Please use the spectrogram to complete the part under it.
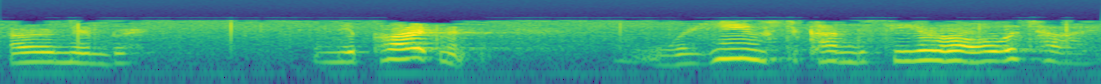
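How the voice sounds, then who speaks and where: A woman's voice: high voice, moderate pace, lightly acted. An actress playing an earnest, stubborn six-year-old girl, childlike and innocent, in a 1940s radio drama. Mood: timid, earnest. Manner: childlike, innocent, plain-spoken. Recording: dull, noisy old radio recording.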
